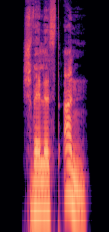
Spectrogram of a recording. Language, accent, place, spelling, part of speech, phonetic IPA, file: German, Germany, Berlin, schwellest an, verb, [ˌʃvɛləst ˈan], De-schwellest an.ogg
- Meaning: second-person singular subjunctive I of anschwellen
